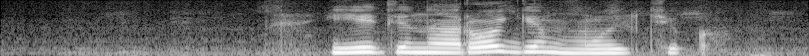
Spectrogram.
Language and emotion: Russian, neutral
